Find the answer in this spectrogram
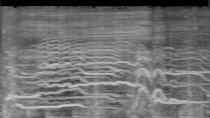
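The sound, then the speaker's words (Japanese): Several young voices, young temple acolytes who have wet their eyes with spit, wail together in loud, exaggerated fake crying, with overlapping sobs and whimpers sustained for a few seconds, continuous and with no clear words. “さあみんな大きな声で泣き真似しましょう小僧たちはみんな一休さんの言う通り目元を唾で濡らすと一斉に泣いたふりをしました”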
